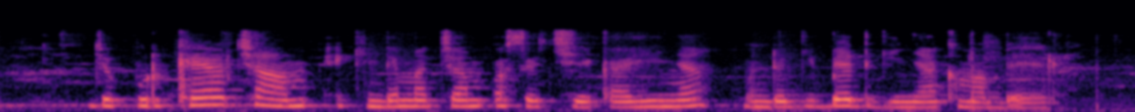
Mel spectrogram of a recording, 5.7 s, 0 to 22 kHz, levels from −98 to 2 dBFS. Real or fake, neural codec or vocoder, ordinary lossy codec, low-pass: real; none; none; 7.2 kHz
